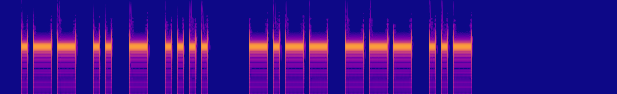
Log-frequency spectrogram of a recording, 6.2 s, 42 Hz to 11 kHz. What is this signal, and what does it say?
Morse code, heard as a keyed tone, about 19 wpm, 700 Hz. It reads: WITH YOU
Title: Sets of 5 Words Encore2 20wpm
